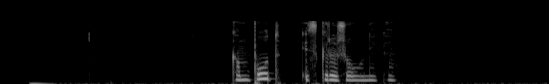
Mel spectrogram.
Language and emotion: Russian, neutral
